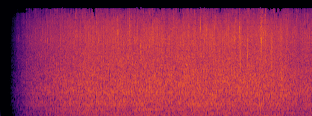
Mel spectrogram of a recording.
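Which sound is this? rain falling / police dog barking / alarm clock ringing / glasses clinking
rain falling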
